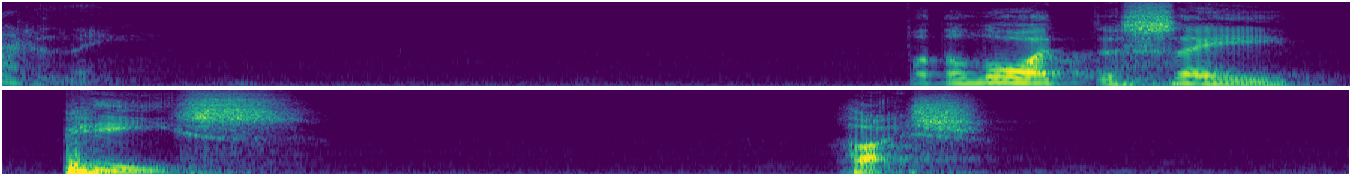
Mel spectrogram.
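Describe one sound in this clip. A man preaches with animation into a microphone, his voice echoing through a large hall, in short bursts with pauses.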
